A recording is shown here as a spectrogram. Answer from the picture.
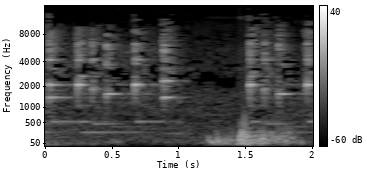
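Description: An iPhone ringing with an incoming call: a ringtone of short, clear pitched notes in a repeating melody.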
